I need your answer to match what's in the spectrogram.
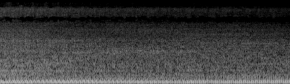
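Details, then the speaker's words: Nissan 350Z with stock VQ V6 idling during power steering bleeding: quiet, even idle with soft steady hum, no ticks, knocks or stumbles; engine running healthy. "Honestly surprised this motor sounds so good. I mean, I shouldn't be surprised, right? It's a stock VQ, but man, like, quiet."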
